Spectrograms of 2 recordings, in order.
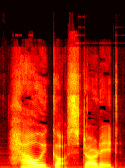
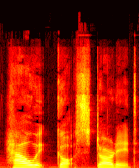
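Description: The two takes are said the same way.

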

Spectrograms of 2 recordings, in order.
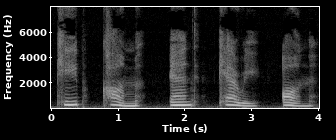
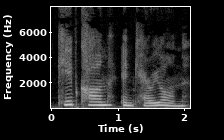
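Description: First: Slowly, with a pause between words; slow reading. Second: Said in the usual way. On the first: Shown as a demonstration. Teacher reads the saying for learners, slow reading. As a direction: read it out slowly, word by word. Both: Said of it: "慢慢来读".

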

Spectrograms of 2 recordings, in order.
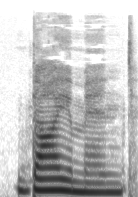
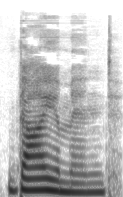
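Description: No difference in how they are said.

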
